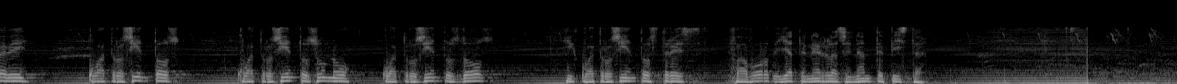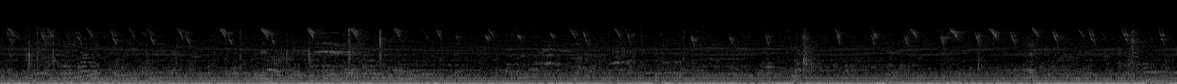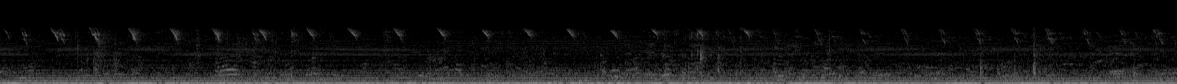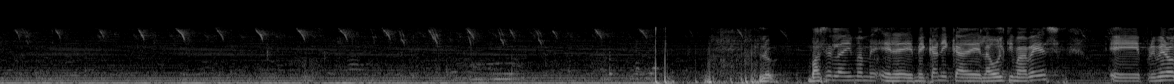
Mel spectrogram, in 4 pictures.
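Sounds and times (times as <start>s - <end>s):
low electrical hum: 0.0s - 47.0s
bird chirping rapidly: 10.7s - 19.2s, 20.1s - 30.2s, 30.8s - 41.8s.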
